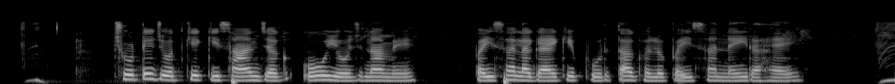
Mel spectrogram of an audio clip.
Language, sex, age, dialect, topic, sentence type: Chhattisgarhi, female, 25-30, Northern/Bhandar, agriculture, statement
